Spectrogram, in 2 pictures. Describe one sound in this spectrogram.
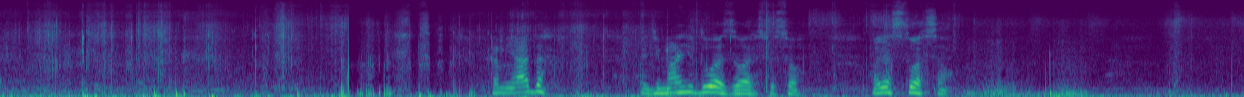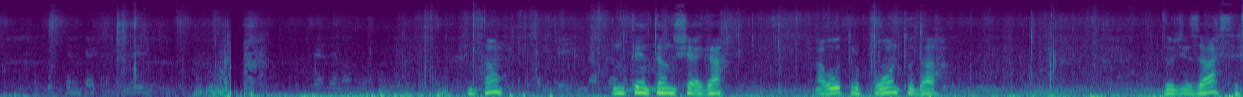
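Leafy branches brush and rustle against the walker.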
